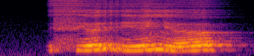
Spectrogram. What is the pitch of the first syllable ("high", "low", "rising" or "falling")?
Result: rising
